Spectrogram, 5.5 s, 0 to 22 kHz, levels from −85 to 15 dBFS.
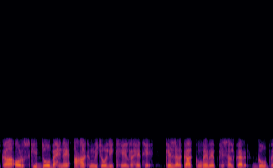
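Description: A speech recording with a buzzy, gravelly roughness throughout and a narrow telephone band, roughly 300 Hz to 3.6 kHz, with nothing above. This is the GSM full-rate codec, consistent with 13 kbps, which models the vocal tract and excites it with a sparse, regularly spaced pulse train. At 1.54 to 1.62 s, just after "اس کی دو بہنیں", and at 4.02 to 4.09 s, after "رہے تھے کہ لڑکا", the sound briefly freezes into a rough, metallic ring. These are lost GSM frames: the decoder repeats the last good frame's parameters, which fits about three and two dropped 20 ms frames.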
